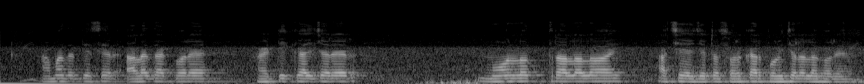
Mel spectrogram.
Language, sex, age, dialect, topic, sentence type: Bengali, male, 18-24, Jharkhandi, agriculture, statement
